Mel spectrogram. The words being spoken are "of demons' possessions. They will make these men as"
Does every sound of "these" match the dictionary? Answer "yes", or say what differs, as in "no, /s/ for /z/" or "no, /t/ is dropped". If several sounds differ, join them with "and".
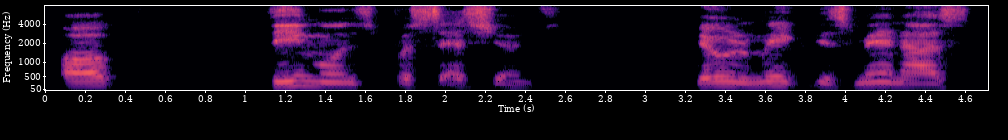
no, /s/ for /z/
